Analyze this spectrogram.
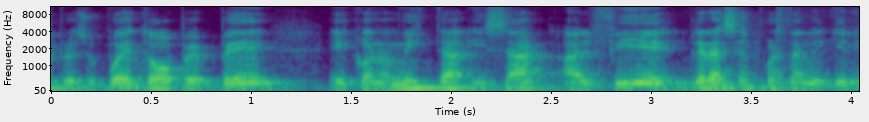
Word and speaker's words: Alfie: Oficina de Planeamiento y Presupuesto, OPP, economista Isaac Alfie. Gracias por estar en Quién es Quién. Muchas gracias, Gustavo, por la invitación. Aclaro lo de Alfie porque se dice Alfie, Sí, su sí, apellido, sí.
